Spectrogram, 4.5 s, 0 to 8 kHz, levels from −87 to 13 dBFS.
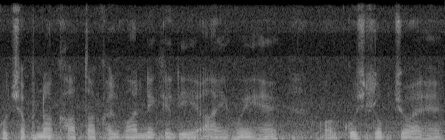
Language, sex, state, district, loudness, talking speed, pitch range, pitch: Hindi, male, Bihar, Araria, -25 LUFS, 200 wpm, 90-100 Hz, 95 Hz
